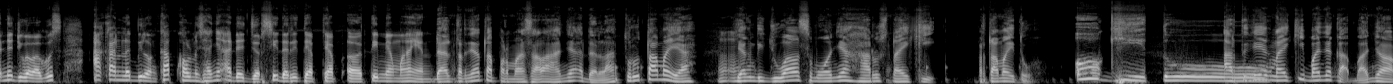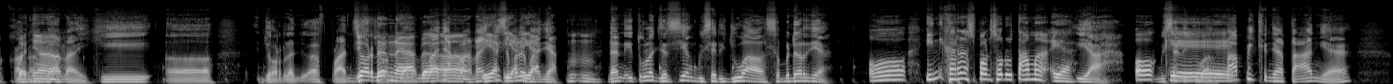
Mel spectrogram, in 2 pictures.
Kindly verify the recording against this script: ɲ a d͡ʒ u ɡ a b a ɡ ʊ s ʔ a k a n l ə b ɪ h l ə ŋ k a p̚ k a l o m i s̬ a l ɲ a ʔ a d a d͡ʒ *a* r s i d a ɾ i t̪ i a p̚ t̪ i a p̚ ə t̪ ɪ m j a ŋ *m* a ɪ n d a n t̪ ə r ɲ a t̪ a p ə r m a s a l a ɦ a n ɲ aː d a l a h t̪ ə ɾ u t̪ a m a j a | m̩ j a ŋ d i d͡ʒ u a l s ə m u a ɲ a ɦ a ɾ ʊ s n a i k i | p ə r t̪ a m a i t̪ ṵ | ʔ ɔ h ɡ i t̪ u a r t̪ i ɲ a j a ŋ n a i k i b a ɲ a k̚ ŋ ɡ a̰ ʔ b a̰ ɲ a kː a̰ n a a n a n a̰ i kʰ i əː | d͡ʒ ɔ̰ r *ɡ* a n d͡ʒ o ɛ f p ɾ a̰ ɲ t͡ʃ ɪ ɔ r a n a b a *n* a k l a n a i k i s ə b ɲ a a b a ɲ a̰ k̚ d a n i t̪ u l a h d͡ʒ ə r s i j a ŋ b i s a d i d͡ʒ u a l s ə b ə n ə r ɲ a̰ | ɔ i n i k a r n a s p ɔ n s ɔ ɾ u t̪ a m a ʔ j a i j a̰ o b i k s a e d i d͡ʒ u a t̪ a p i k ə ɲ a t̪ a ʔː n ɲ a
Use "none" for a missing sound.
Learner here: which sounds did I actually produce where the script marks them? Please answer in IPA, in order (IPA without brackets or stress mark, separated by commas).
ə, m, d, ɲ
